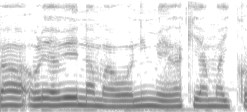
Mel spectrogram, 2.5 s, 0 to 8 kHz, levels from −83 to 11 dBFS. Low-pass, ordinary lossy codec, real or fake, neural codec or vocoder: none; none; real; none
